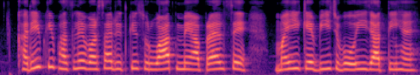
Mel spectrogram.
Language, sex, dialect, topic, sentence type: Hindi, female, Kanauji Braj Bhasha, agriculture, statement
